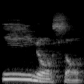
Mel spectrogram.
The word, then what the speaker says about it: innocent: Notice, guys, he said innocent. Even though it's spelled I-N, we don't say and because it's double N and then about.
